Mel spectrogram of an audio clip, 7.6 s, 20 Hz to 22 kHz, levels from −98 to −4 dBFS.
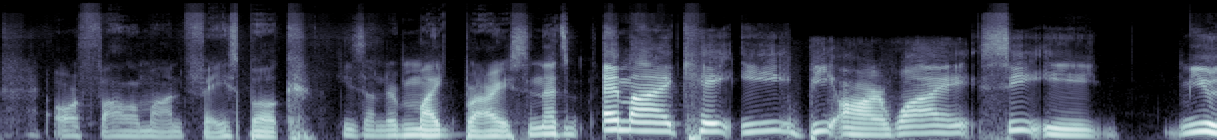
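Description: From 4.73 s to 6.11 s there is a call bitrate drop. The encoder falls from 32 kbps to 10 kbps and holds the low rate for about 1.2 s. Audio bandwidth narrows from 20 kHz to 8 kHz, so the speech sounds muffled and coarse until the bitrate recovers.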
